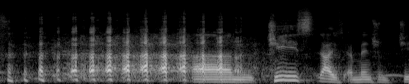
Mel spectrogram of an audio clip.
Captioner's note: laugh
